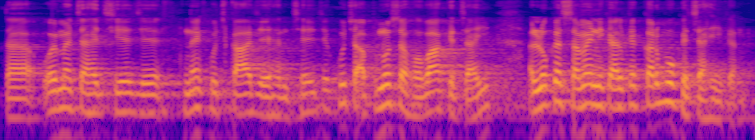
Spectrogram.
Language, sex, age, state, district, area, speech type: Maithili, male, 45-60, Bihar, Saharsa, urban, spontaneous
